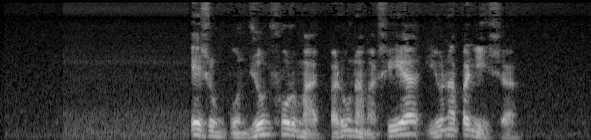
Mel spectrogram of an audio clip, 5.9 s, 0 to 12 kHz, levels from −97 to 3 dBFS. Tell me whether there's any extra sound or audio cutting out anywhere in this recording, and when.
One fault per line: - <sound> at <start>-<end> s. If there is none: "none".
none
